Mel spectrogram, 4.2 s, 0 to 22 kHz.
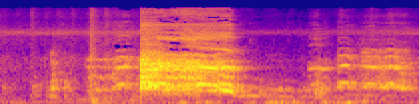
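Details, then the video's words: Rooster crowing recorded on 13 June 2021: soft clucks lead into one loud, strained crow of about a second, then a fainter distant crow answers, over a steady high electrical whine. "nghe tiếng gà gáy"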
